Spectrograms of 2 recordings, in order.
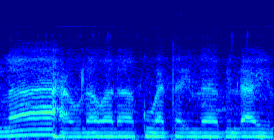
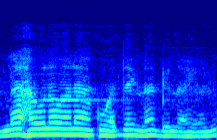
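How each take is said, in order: First: The phrase is recited slowly and calmly. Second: The phrase is recited quickly and hurriedly. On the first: The speaker calls it right. "nu dibaca lalaunan" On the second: The speaker calls it wrong. "ulah cepet-cepet wiridan kos gitu mah"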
